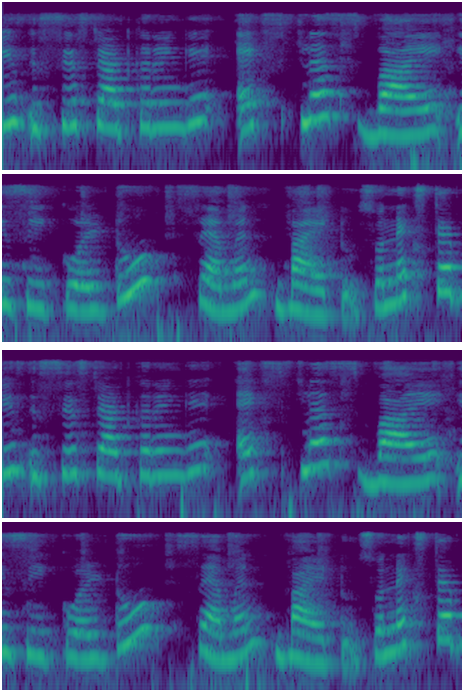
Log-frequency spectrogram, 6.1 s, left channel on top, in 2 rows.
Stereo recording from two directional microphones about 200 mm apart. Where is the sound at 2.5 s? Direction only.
40° right (ahead or behind).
